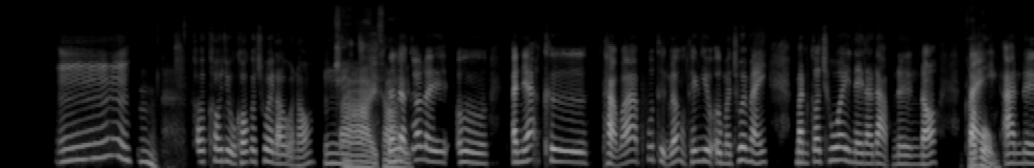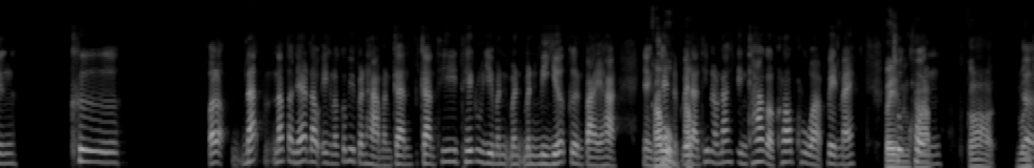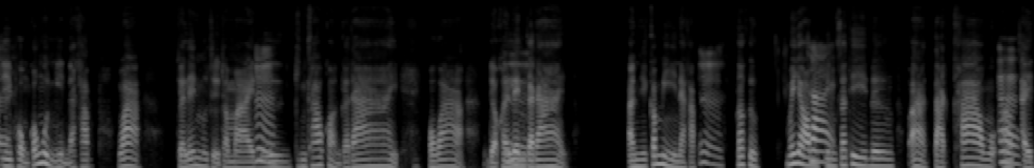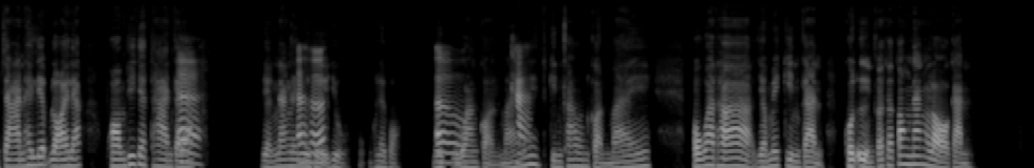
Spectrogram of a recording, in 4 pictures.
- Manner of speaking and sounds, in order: "หรือ" said as "ดือ"
- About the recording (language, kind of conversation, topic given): Thai, unstructured, คุณคิดอย่างไรกับการเปลี่ยนแปลงของครอบครัวในยุคปัจจุบัน?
